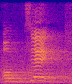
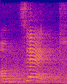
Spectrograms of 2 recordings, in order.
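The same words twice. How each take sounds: Both takes have the same delivery.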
